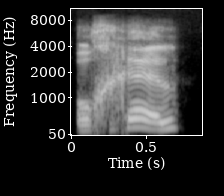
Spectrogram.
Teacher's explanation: Ochel goes up at the end, right? That's that milra we talked about, where the default is on the last syllable.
